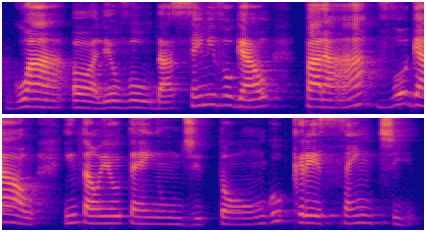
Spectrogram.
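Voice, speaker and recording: A woman's voice: medium pitch, pushed and bright. A woman teacher with a Brazilian accent giving an exam prep lesson, sounding out words syllable by syllable. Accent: Brazilian Portuguese.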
